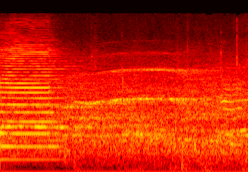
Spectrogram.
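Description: Round-start buzzer sounding once, a short horn-like blast of under a second, signalling the start of the first round of a boxing bout. A fainter high steady tone hangs on after it.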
